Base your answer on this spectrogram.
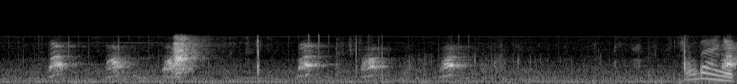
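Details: Teddy Roosevelt Terrier pups, 13 weeks old, filmed 17 October 2007: a run of sharp, bright yaps about every half second to second, followed by a brief wavering, rising-and-falling tone at the end.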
